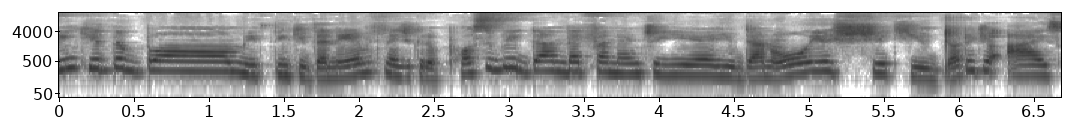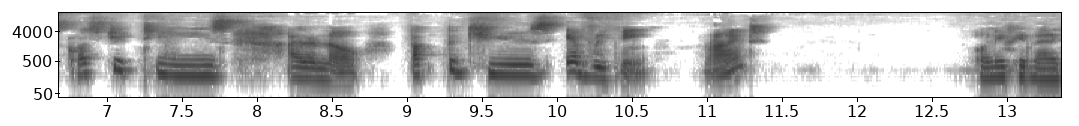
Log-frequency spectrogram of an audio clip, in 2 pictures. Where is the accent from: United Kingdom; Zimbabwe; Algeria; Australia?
Zimbabwe; I'm from Zimbabwe.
